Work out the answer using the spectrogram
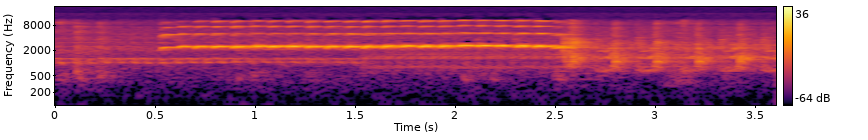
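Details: Waterslager canary (Malinois canary) song: a low warble leading into a sustained pure whistled note held for two seconds, then breaking into quick rolling, water-like gurgling notes.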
